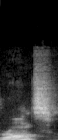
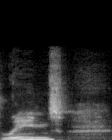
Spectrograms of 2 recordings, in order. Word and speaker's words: Reims: known for its champagne called Reims, or as it's commonly pronounced, Reims.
